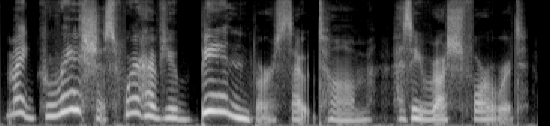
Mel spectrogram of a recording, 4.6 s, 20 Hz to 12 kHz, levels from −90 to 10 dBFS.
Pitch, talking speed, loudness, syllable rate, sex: 270 Hz, 170 wpm, -17 LUFS, 3.9 syllables/s, female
